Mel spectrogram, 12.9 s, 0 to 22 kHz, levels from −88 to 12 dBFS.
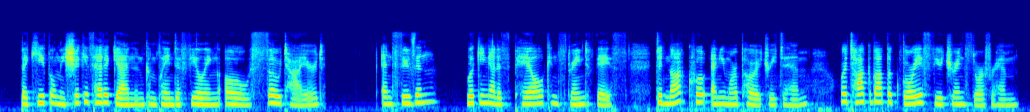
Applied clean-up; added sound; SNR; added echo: none; none; none; none.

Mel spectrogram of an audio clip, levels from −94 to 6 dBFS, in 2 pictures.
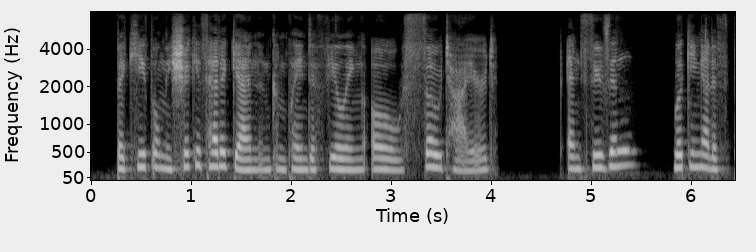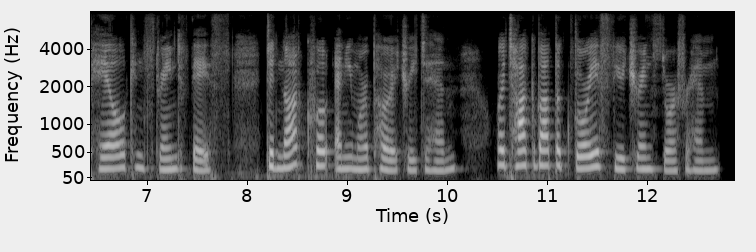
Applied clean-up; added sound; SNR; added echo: neural mask model Resemble Enhance denoiser.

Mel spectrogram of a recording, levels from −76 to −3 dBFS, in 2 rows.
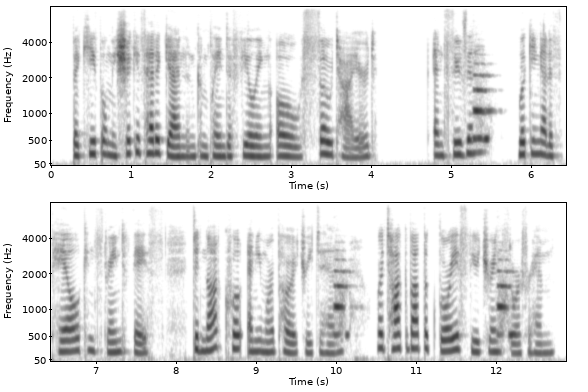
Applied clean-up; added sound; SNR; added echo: neural diffusion model UNIVERSE++.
